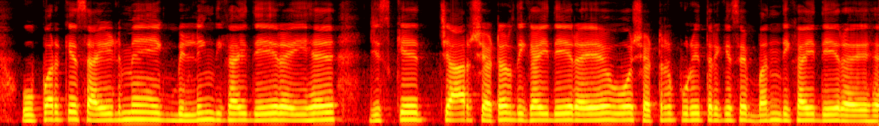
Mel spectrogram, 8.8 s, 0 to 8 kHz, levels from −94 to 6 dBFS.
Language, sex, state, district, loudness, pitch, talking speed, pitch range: Hindi, male, Maharashtra, Aurangabad, -17 LUFS, 150 Hz, 175 wpm, 145-155 Hz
